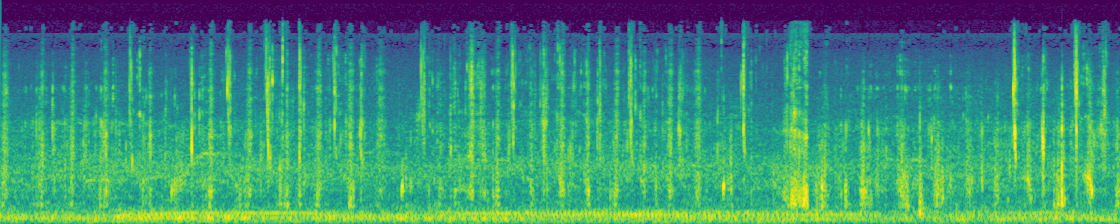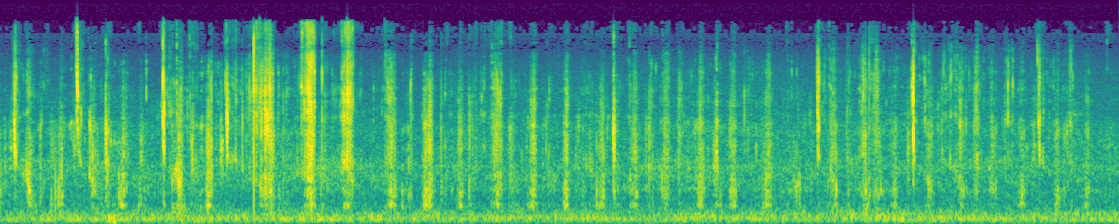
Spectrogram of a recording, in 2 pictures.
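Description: Close-up chewing and crunching of a spicy jellyfish salad, a steady run of wet crackles and clicks that grows busier in the second half.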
